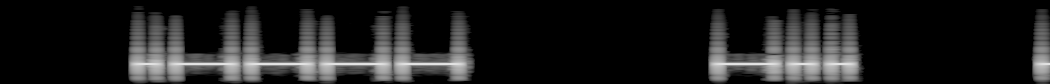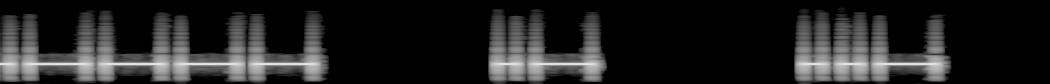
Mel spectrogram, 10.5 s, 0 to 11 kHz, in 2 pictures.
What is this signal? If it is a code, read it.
Morse code, heard as a keyed tone, about 13 wpm, spaced as for 6 wpm, 800 Hz. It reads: 1D1AU
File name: LEZIONI / 4 Q1 ws 12wpm 2129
